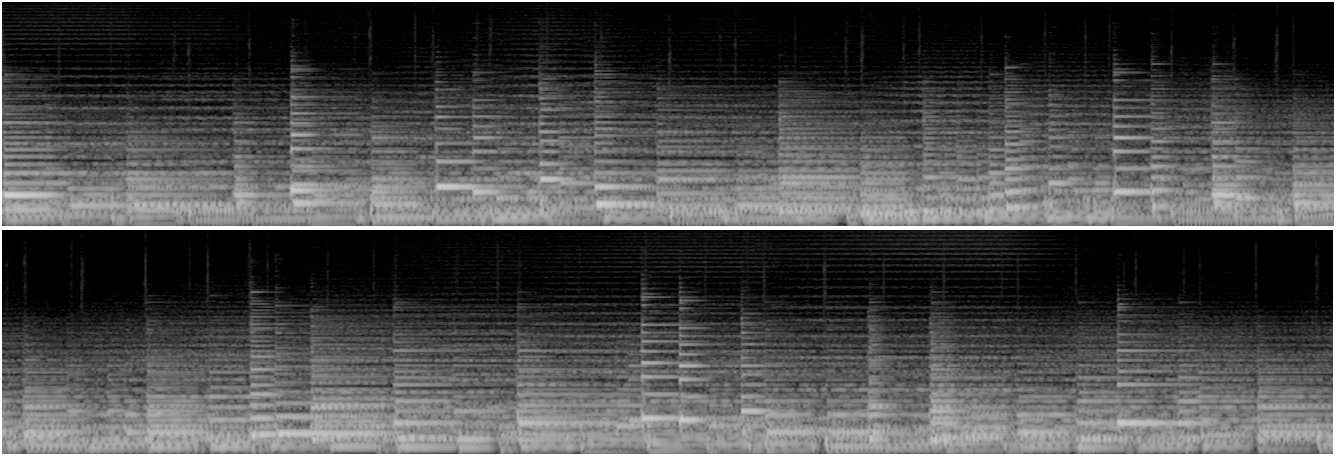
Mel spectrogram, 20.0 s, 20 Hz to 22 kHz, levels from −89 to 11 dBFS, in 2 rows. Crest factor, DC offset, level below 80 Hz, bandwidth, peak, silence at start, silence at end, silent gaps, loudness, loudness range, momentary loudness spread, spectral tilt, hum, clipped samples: 16 dB; under 0.1%; -42 dBFS; 8.6 kHz; -2 dBFS; 0 s; 0 s; none; -18 LUFS; 2 LU; 7 LU; -7.5 dB/octave; none; under 0.1%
